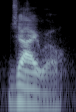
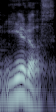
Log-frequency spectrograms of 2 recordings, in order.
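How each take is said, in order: First: The word is said the American way. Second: The word is said the non-American way. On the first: The speaker calls it wrong. "hardcore Americans, you pronounce that as a gyro" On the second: The speaker calls it right. "It's pronounced gyros"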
